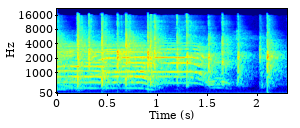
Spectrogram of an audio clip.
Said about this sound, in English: You're not going to know what I'm going to say, or you wouldn't clap.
